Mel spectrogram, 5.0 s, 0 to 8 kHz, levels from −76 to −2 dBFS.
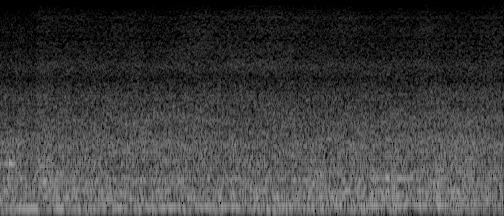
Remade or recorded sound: remade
